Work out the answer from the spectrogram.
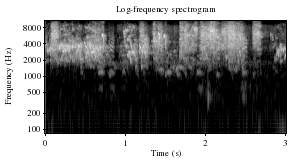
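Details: Several finches at play produce a near-continuous stream of bright, high twittering chirps, clustered into bursts of about half a second separated by short pauses.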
